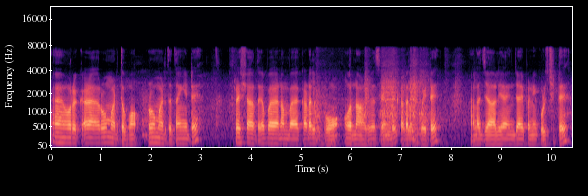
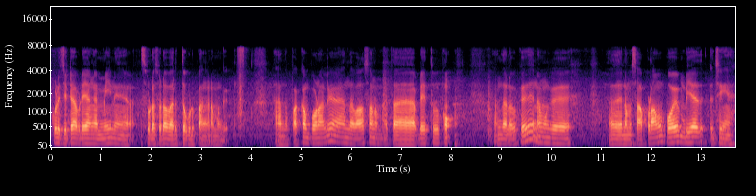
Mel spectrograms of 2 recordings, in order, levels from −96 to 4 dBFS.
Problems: none marked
